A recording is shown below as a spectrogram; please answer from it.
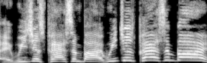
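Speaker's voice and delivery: very high, loud, squeaky mock voice.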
